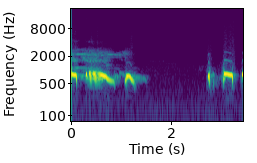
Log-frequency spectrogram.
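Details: Spotted dove acting as a decoy in the early morning, calling to draw wild doves: a long rolling coo falling away, a descending short coo, silence, then a new phrase beginning with clipped notes.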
